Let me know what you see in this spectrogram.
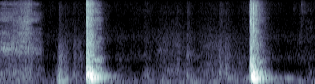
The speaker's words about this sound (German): nimmt man einfach vom Bäcker die, die Papiertüten. Reinpusten und reinhauen.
